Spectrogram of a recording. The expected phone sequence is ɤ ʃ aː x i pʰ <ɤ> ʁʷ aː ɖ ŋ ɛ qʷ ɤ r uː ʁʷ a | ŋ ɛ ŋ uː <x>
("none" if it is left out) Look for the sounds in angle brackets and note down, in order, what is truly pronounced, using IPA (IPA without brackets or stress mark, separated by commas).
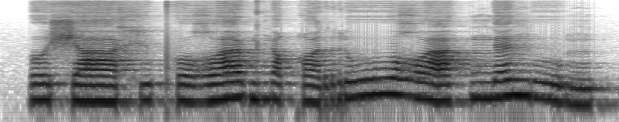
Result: o, ŋ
